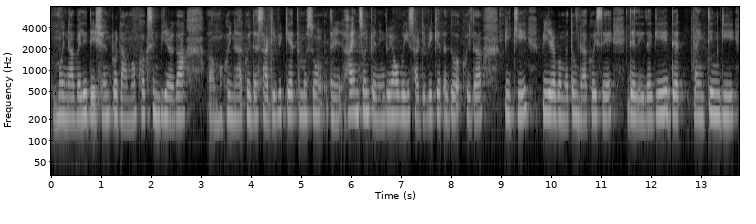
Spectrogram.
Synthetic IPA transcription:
mojnɐbʱelidesɐnpɾoɡɾamːɐkʰak̚sinbiɾɐɡɐ | mɐkʰojnɐːkʰojdɐsɐɾtipʰiketɐmɐsuŋtʰɾɦajensontɾeniŋtujawbɐɡisɐɾtipʰiketɐduɐ̰kʰojdɐpikʰipiɾɐbɐmɐtuŋdɐːkʰojsedelidɐɡidet̚najntinɡi

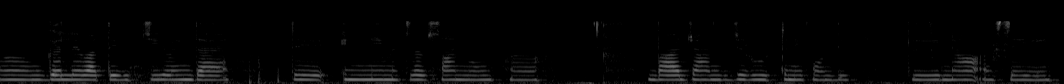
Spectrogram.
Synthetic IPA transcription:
ɡəlːeːʋaːt̪eːʋɪt͡ʃːiːɦoːĩːnd̪aːɛː | t̪eːɪnːiːmət̪ləbsaːnũː | baːɾd͡ʒaːnd̪iːzəɾuːɾət̪nĩːpʰõːnd̪iː | kɪnãːʔəsẽĩː

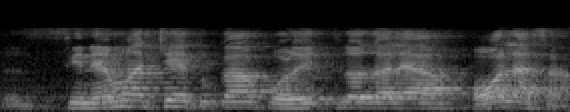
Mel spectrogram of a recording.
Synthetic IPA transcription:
sinemat͡ɕet̪ukakəɭit̪lɔd͡zaljahɔlasa̰

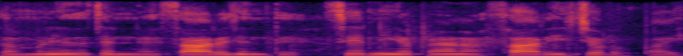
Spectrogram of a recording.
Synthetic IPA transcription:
əmniãd̪ed͡ʒənːeːsaːɾeːd͡ʒɪnd̪eːsɪɾniːãpɾɛːɽaːsaːɾiːt͡ʃəloːpaːiː

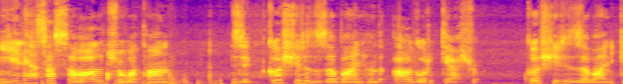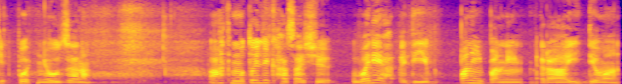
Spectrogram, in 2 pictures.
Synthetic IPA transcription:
jelʲɦɐsaːsɐʋaːlt͡ʃʰuʋɐt̪ʰaːnzikəʃiɾzɐbaːnʲɦund̪aːɡuɾkʲaht͡ʃʰu | kəʃiɾzɐbaːnkit̪ʰpoːt̪ʲʰnowzɐnɐm | ɐ̰ht̪ʰmut̪ɐlikhɐsaːt͡ʃʰḭ | ʋɐɾʲjahəd̪iːbpɐniːpɐninɾaːjd̪iʋaːn

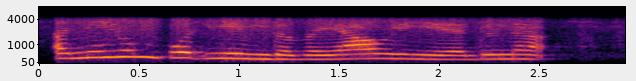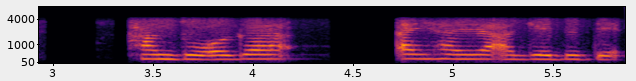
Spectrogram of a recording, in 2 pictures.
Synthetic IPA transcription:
ɐnihumbot̚jimdɐbɐjawɾieɐdunɐ | haŋdoɐɡɐː | jɦajɾaʔaɡedude

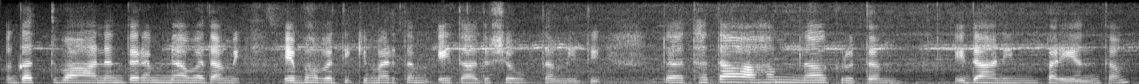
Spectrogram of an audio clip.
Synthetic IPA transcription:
ɡɐt̪ʋaːɐnɐnt̪ɐɾɐmnɐʋɐd̪aːmi | eːbʱɐʋɐt̪ikimɐɾt̪ɐmeːt̪aːd̪uʃɐuk̚t̪ɐmit̪i | t̪ɐt̪ʰɐt̪aːɐɦɐmnɐkɾut̪ɐm | id̪aːnimpɐɾjɐnt̪ɐm

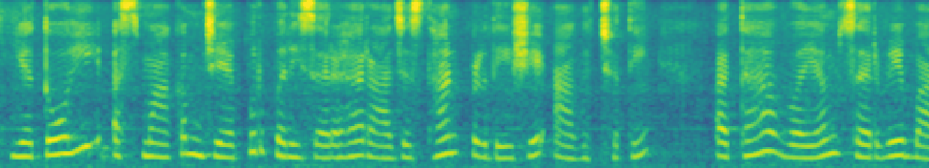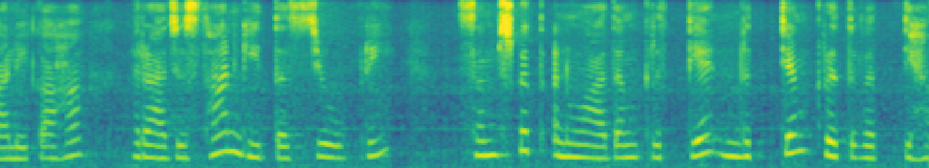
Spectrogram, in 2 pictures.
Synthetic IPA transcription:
jɐt̪oːɦiɐsmaːkɐmd͡ʒɛːpuɾpɐɾisɐɾɐɦɐ̆ɾaːd͡ʒɐst̪ʰaːnpɾɐd̪eːʃeːʔaːɡɐtːt͡ʃʰɐt̪i | ɐt̪ʰɐɦɐ̆ʋɐjɐmsɐɾʋeːbaːlikaːɦɐ̆ | ɾaːd͡ʒɐst̪ʰaːnɡiːt̪ɐsjoːpɾiː | sɐ̃mskɾɪt̪ɐnuʋaːd̪ɐmkɾɪt̪jɐnɾɪt̪jɐmkɾɪt̪ʋɐt̪jɐɦ

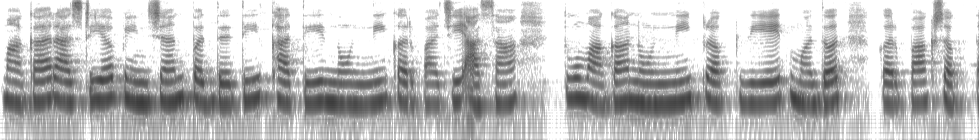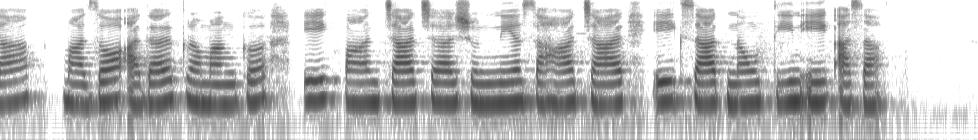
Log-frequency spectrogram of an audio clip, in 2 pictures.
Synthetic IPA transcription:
makaɾasʈɾijəpẽnɕənpəd̪ʱːət̪ikʰat̪iːɾnonːikəɾpat͡ɕiʔa̰sat̪ũːmakanonːipɾəkɾijet̪məd̪əd̪kəɾpakɕəkt̪a | mad͡zʱɔʔa̰d̪aɾkɾəmãŋkəek̚pãt͡st͡ɕaɾt͡ɕaɾɕunːjəsəɦat͡ɕaɾeksat̪nəwt̪iːneka̰sa

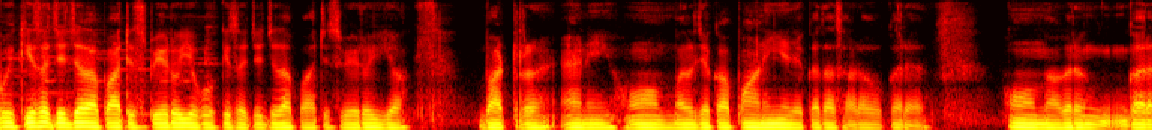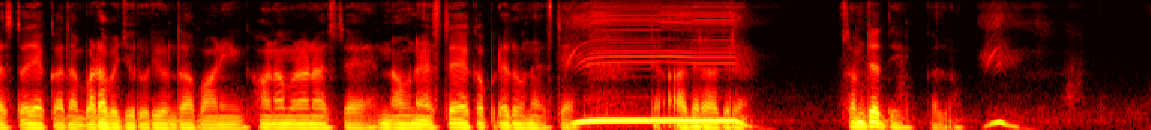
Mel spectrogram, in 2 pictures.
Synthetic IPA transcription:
koːiːkɪsaːt͡ʃɪd͡ʒaːd̪aːpaːɾʈiːs̬peːʈɦoːijaːkoːikɪsaːt͡ʃɪd͡ʒaːd̪aːpaːɾʈiːsəpeːʈɦoːijaː | baːʈəɾɛːniːhoːmːət̪ləbd͡ʒekaːpaːɽiːãːd͡ʒekaːt̪ãːsaːɽaːokːəɾɛ̰ː | hoːməɡəɾɡəɾəst̪aːd͡ʒeːkːaːt̪ãːbəɽaːbizəɾuːɾiːɦʊ̃nd̪aːpaːɽiːkʰaːnaːbənãːnaːəst̪aːnaːʊneːəst̪eːkəpɽeːd̪oːnẽːəst̪eːt̪ḛːʔə̰d̪əɾəd̪əɾ | səmd͡ʒaːd̪eːɡəlːõː

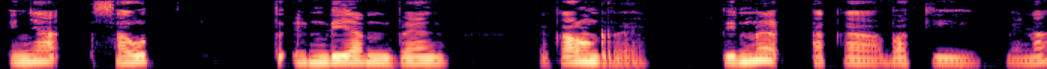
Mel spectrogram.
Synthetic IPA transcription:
iɲaʔ | saut̪̚ː | əʔinɖianbɛŋ | ɛkaunɾɛ̰ | t̪inəʔ | akabakimɛna

